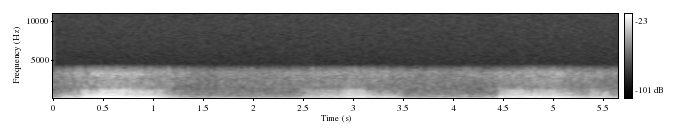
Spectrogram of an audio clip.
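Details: Sleeping cat snoring: three slow, buzzing breath sounds a couple of seconds apart over a steady low hum; snoring.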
